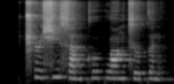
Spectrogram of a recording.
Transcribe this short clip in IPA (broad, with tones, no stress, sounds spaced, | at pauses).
ʈ͡ʂʰ ɻ̩˥˩ ɕ i˥ s a˨˩ n kʰ u˥ p w ɑ˥ ŋ t͡s ɹ̩˧˥ t̪ ə˥˩ n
